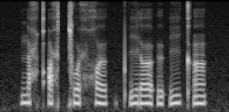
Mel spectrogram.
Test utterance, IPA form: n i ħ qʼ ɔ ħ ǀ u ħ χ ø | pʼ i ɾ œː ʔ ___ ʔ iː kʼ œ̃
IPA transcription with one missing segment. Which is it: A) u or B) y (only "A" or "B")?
B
